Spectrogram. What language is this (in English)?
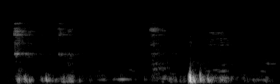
Chinese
